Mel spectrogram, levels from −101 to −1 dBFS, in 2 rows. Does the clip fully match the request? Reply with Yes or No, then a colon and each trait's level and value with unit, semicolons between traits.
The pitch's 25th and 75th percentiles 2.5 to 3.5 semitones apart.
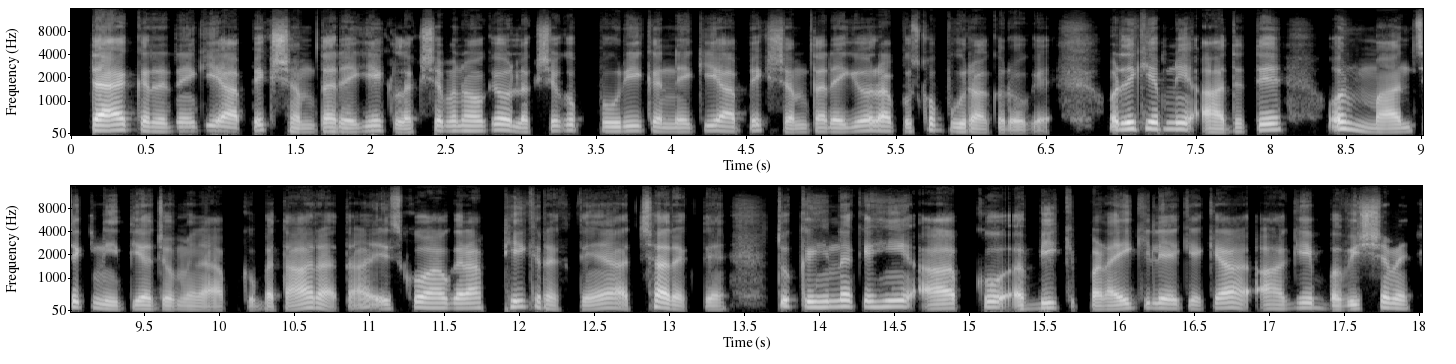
No: average, 4.9 semitones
